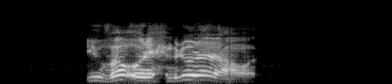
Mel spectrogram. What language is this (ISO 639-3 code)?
kab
